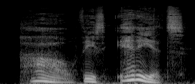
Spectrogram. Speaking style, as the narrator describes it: he groaned

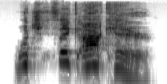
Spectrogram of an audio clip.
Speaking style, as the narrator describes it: She yelled

